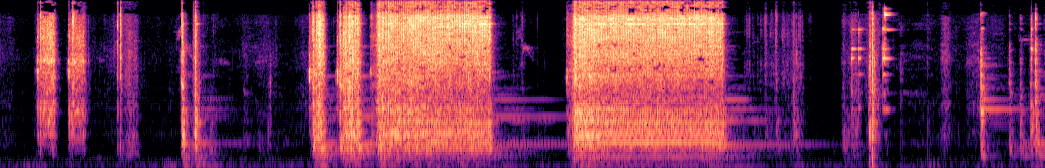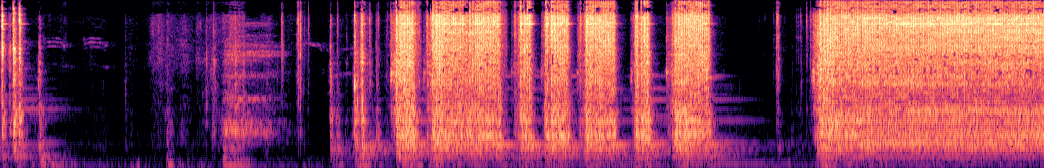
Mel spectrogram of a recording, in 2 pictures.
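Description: Cordless impact wrench running in several bursts as it tightens the lower shock absorber bolt on a car's front suspension. The bursts are separated by clicks of hand tools, and a longer unbroken run starts a couple of seconds before the end.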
